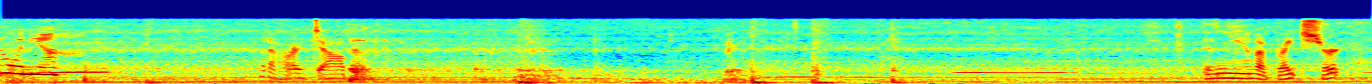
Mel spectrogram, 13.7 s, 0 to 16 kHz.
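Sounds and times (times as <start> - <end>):
clanks and thumps: 0.0 - 2.2, 2.9 - 10.9
big green garbage truck rumbling while collecting garbage: 0.0 - 13.7
garbage truck hydraulic lift whine: 0.0 - 13.7
speech: 2.9 - 3.8, 7.2 - 7.6, 12.0 - 13.6.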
